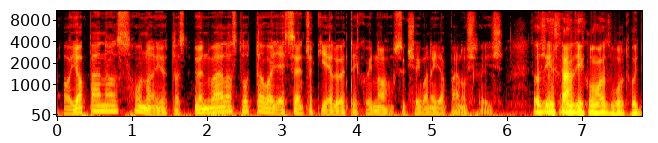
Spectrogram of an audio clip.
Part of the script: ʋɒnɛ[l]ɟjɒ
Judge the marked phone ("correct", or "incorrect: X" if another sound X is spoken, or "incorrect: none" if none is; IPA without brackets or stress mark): incorrect: none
